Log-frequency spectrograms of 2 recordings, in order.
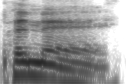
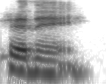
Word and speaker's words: penne: lived in Italy for a while, so I recommend you do not say penne. Penne. Pasta Penne. penne. Because Yeah, Accent on the first you know, the syllable.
